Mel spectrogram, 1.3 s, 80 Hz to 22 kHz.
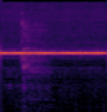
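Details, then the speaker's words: Yamaha K-500 cassette deck playing a 4 kHz test tape before azimuth and speed alignment: steady tone under heavy hiss and crackly noise, with audible channel level imbalance. "there we go we can hear it's very noisy we've got a channel discrepancy here which i can hear as well"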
